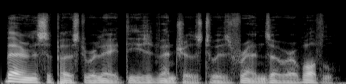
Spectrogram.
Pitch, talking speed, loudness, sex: 85 Hz, 245 wpm, -20 LUFS, male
